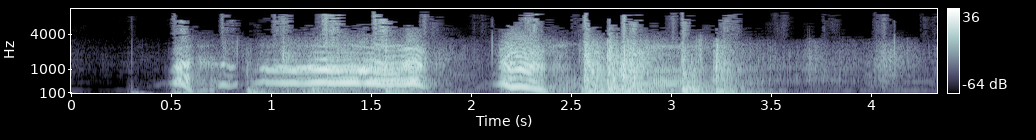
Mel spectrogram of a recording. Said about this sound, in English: and then fall on the floor and pretend to be dead. Ready? Fire! Now watch. I shall throw my arms up and, in my best manner, simulate the movements of a gentleman receiving a knife in his back.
